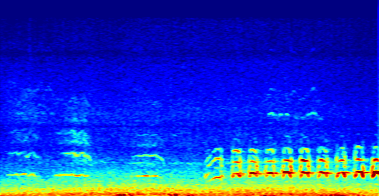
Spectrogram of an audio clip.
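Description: Small migratory birds calling on Sardinia: thin, high chirps early on, then a fast repeated run of bright notes rising in volume, heard outdoors over a soft, steady background.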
